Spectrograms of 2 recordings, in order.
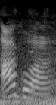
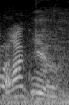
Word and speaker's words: wagwan: No, it's not agua. It's Yeah. wagwan.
